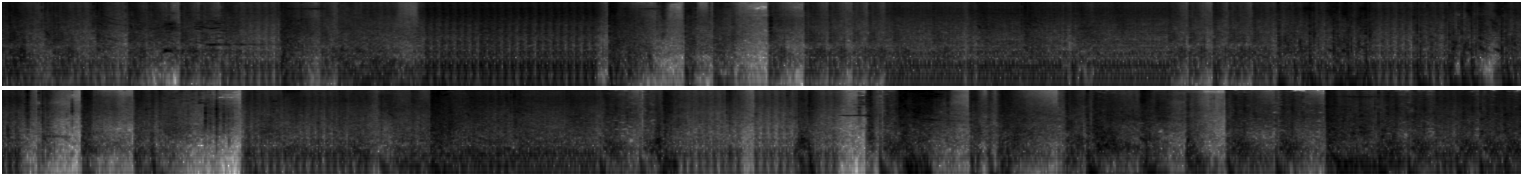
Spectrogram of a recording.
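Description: Rapid, near-continuous gunfire from pistols and automatic rifles, long bursts with two short lulls, about six seconds in and again about sixteen seconds in.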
